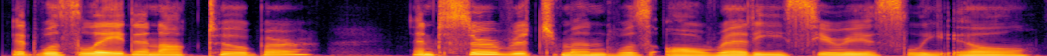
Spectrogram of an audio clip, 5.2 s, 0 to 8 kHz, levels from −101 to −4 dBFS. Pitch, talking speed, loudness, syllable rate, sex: 180 Hz, 135 wpm, -18 LUFS, 4.1 syllables/s, female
